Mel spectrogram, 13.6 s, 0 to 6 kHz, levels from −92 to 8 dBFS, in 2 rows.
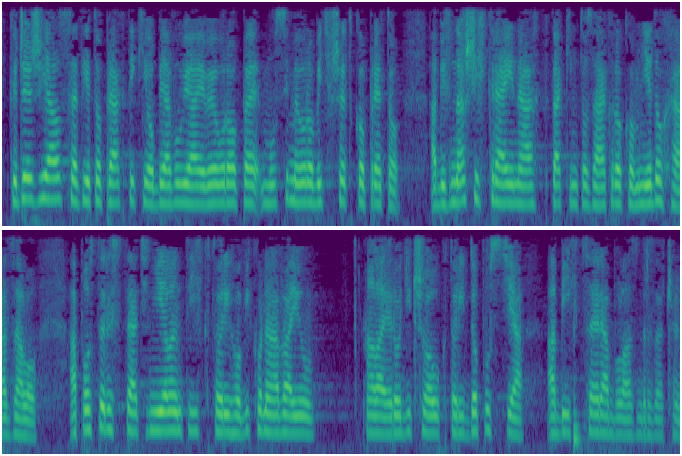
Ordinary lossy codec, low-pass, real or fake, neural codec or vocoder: none; 5.4 kHz; real; none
